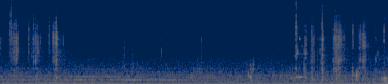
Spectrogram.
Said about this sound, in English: So let me take a sip of this Mountain Dew Zero.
